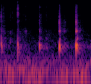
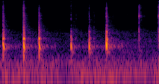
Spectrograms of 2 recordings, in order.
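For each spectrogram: First: plastic engine cover. Second: metal motorcycle part.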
